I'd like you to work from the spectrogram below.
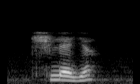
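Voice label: "schlaje", Alsatian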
